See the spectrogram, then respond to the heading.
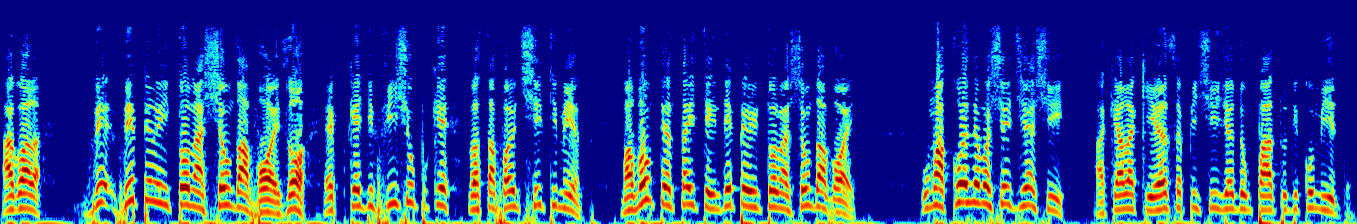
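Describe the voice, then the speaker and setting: A man's voice: high voice, expressive, brisk, no room sound. A man giving earnest spiritual guidance, explaining points patiently and acting out example phrasings. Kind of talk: spiritual teaching talk.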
